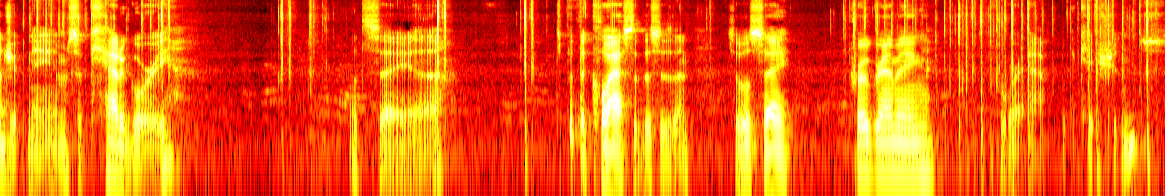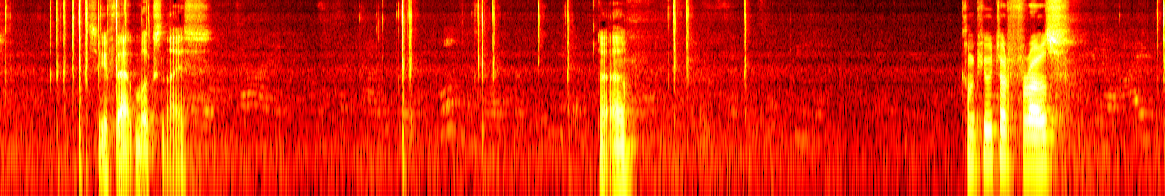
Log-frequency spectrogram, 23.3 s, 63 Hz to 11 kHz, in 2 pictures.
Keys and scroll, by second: 1.7 super+Tab, 12.3 super+s, 12.6 super+Tab, 12.9 super+r, 15.8 super+Tab, 16.5 super+Tab, 18.4 super+Tab.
